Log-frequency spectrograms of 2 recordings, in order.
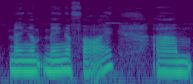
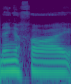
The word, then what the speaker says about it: Mangawhai: amazing place, and so the WH is actually pronounced fa, and so there's different places like Whangarei and Mangawhai.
